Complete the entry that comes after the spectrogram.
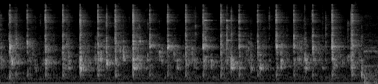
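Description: A fork scrambles a fresh chicken egg in a bowl with a quick run of bright, close clinks and taps against the dish, steady and rhythmic without any talking.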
